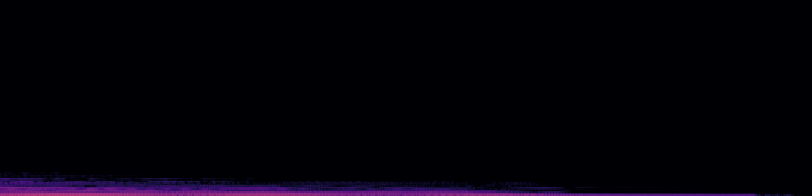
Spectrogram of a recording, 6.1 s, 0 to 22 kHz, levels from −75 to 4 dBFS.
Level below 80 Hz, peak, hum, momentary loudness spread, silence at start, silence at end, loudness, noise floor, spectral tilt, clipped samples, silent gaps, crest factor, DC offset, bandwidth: -72 dBFS; -28 dBFS; none; 19 LU; 0 s; 0.15 s; -43 LUFS; -65 dBFS; -9 dB/octave; under 0.1%; none; 16 dB; under 0.1%; 16.5 kHz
